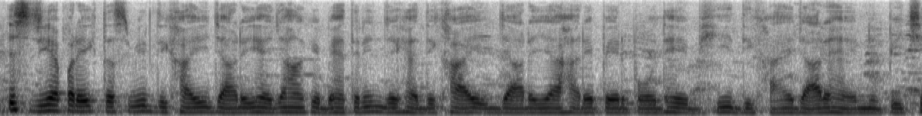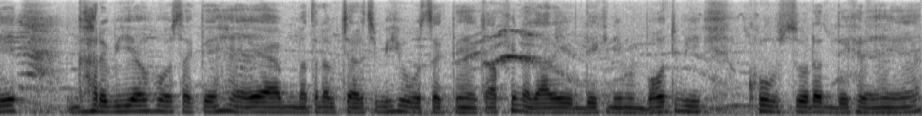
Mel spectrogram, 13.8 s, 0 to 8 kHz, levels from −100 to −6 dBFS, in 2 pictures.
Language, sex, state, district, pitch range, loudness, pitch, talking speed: Hindi, male, Bihar, Samastipur, 115-130 Hz, -17 LUFS, 120 Hz, 215 wpm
